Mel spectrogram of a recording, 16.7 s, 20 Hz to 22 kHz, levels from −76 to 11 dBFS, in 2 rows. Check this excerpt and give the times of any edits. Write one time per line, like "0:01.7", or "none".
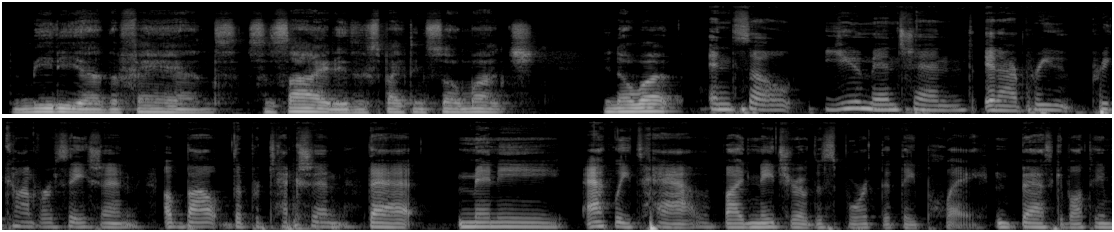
0:05.1

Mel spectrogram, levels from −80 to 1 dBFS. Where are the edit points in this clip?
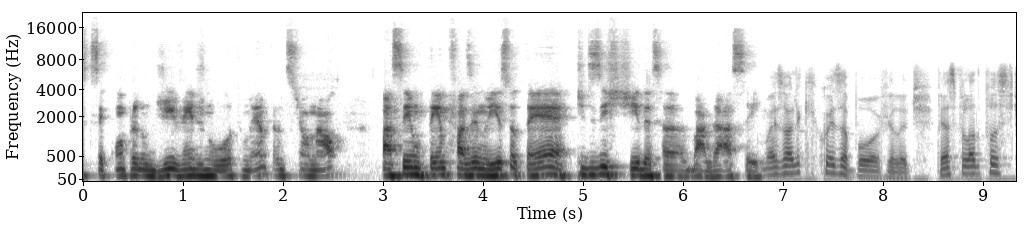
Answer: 0:04.9

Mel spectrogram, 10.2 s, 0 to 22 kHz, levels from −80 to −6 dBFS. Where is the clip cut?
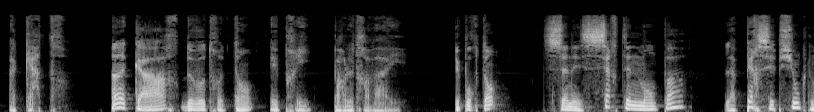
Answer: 0:05.5

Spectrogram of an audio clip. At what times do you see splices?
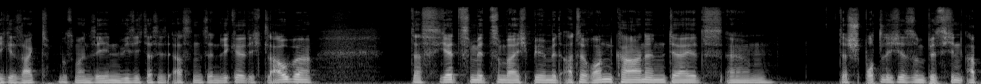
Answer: none

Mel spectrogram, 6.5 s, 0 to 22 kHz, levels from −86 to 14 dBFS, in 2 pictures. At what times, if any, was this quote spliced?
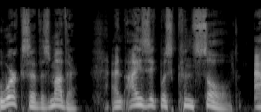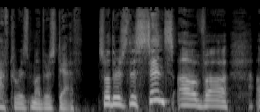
none

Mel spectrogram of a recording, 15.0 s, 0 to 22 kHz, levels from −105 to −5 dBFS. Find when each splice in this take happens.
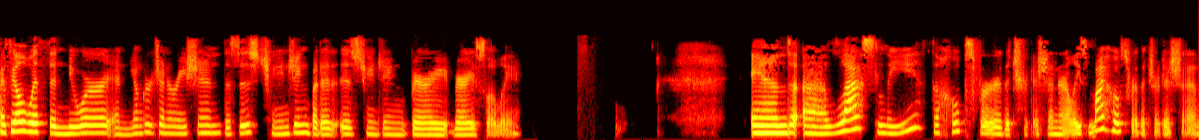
none

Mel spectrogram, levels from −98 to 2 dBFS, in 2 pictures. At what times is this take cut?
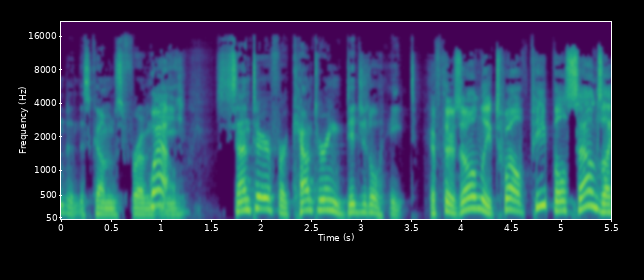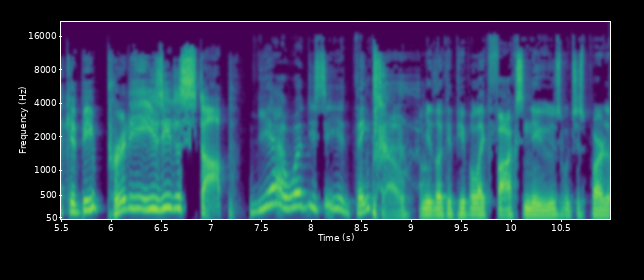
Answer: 0:09.1

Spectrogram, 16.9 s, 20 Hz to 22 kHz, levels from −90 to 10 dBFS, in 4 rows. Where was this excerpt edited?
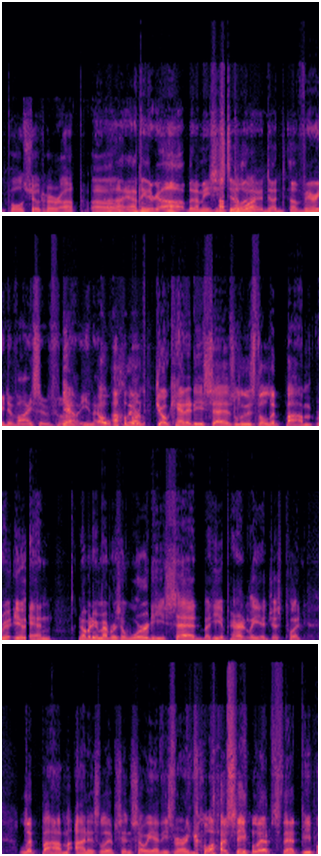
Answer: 0:06.1
0:08.8

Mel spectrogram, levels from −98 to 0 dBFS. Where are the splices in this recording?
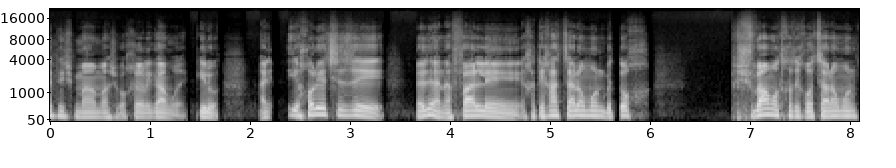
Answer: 0:01.4

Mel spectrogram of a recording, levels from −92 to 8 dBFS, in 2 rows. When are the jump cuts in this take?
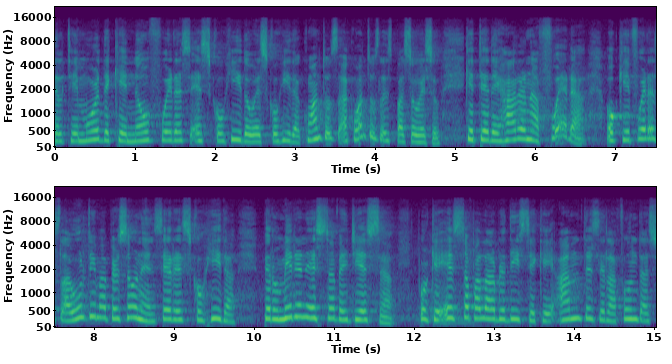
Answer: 0:05.1

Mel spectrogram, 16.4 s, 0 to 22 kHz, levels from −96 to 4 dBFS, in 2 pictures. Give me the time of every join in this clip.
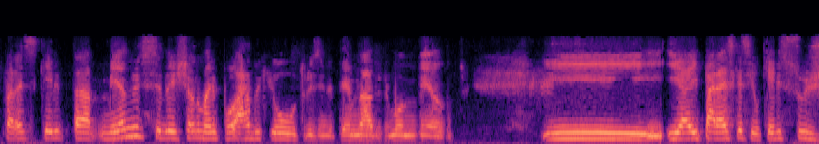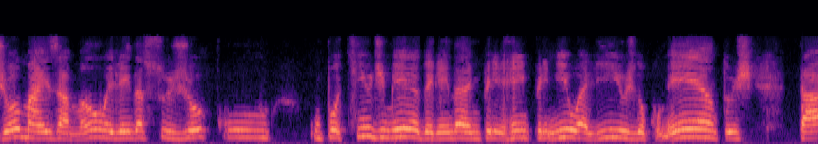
none

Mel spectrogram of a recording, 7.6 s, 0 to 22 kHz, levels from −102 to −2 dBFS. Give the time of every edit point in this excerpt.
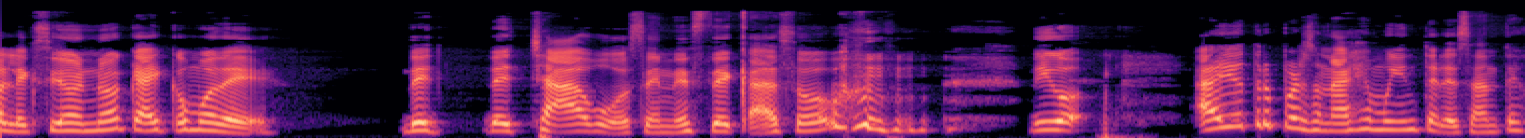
none

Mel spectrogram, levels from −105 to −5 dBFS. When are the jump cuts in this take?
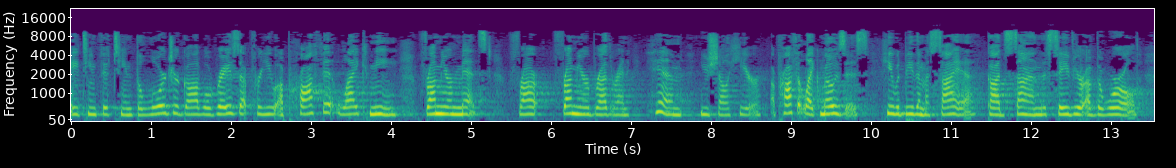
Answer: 0:08.7

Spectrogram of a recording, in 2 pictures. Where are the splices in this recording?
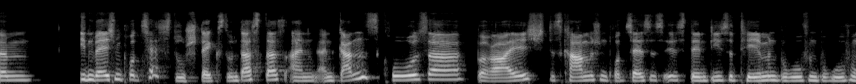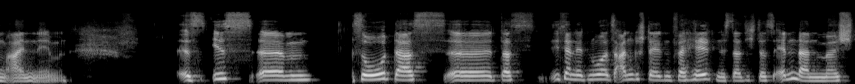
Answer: none

